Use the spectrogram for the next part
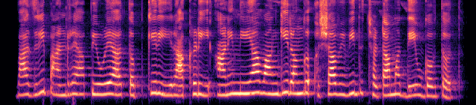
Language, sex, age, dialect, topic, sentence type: Marathi, female, 31-35, Southern Konkan, agriculture, statement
